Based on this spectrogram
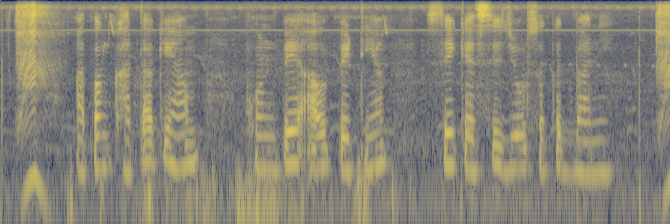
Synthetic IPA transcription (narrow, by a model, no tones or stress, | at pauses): aːpənkʰaːt̪akeɦəmpʰoːnpeʔɔ̰ːɾpeːʈijã | sekɛːsed͡ʒoːɽsəkət̪̚baːniː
